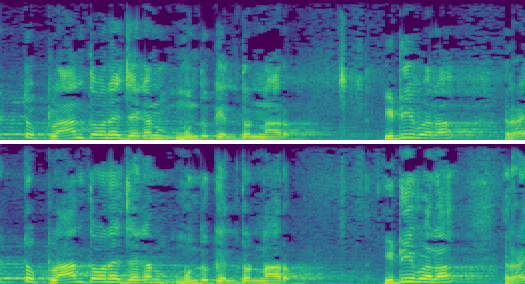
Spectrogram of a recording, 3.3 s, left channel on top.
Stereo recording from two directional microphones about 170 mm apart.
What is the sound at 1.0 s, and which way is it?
Speech, 25° left (ahead or behind).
